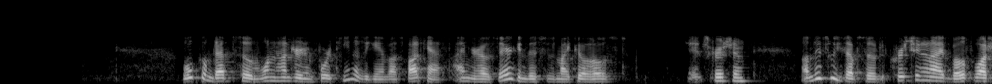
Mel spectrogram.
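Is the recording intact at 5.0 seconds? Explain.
No. At 5.0 seconds the speech is still coloured by the iLBC codec, which is present for the whole clip. The line band runs from about 200 Hz to 3.5 kHz, and nothing above 3.7 kHz gets through. The codec codes each 30 ms frame on its own, rebuilding the excitation without help from the frame before. That gives a plainly audible rough, synthetic edge, which fits the 13.33 kbps mode.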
